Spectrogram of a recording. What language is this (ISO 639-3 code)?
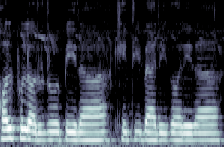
nep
